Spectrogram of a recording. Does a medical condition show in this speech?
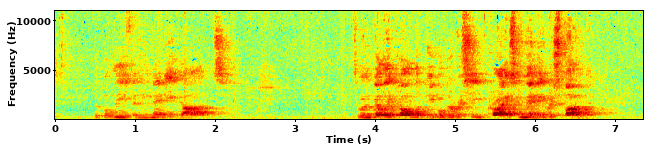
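No.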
